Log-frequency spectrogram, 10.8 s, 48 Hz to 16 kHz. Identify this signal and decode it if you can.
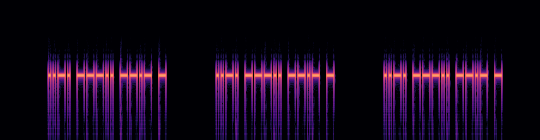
Morse code, heard as a keyed tone, about 25 wpm, 700 Hz. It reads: F8QT F8QT F8QT
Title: DXCC-100 Call Signs - 4 Characters - Repeated 3x - 25wpm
